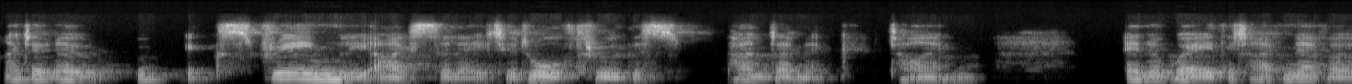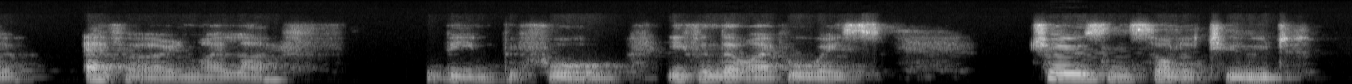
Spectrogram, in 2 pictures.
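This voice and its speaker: With an English accent, a woman speaks fairly slowly in a very deep, low voice, with ordinary pitch variation and long, frequent pauses. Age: 60s. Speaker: painter and author. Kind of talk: author interview. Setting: video call. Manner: halting.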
